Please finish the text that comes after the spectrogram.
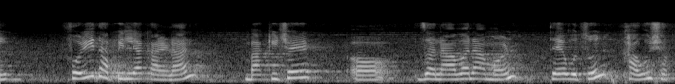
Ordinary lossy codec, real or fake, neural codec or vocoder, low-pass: AAC, 32 kbps; real; none; 7.2 kHz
